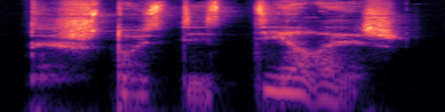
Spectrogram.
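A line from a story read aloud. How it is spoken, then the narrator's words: Whispered question. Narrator (Russian): Тот шепотом спросил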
